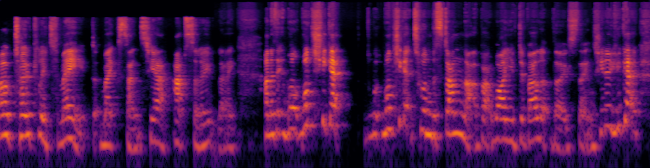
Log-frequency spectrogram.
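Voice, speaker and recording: Her voice is fairly high-pitched with a bright, sharp tone, and the woman races along at a very fast pace with very wide pitch swings. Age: 60s. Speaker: therapy practitioner. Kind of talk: interview. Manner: halting, many repetitions.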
